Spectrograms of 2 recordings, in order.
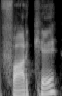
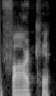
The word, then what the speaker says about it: Farke: They've got that Borussia Dortmund style manager in Farke. I think that's how I heard people saying his name, Farke.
